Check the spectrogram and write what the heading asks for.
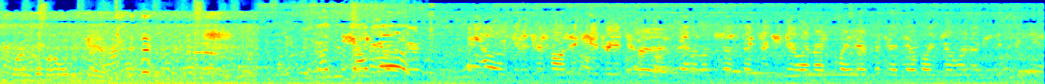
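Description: Several people talking at once, indistinct, over a steady low engine rumble.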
